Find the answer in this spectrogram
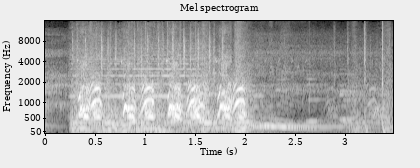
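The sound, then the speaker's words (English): Three dogs bark and snarl loudly in a rapid run of about five harsh bursts as they run across rocky terrain chasing a large, colorful bird, then the noise drops away to a low, rumbling quiet. “Fade up as three dogs with vicious snarls run across rocky terrain.”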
